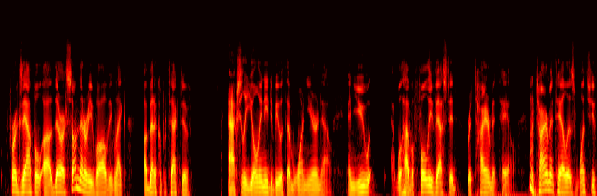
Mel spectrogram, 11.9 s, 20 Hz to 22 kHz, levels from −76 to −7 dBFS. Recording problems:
muffled; slightly; fading above 2 kHz

